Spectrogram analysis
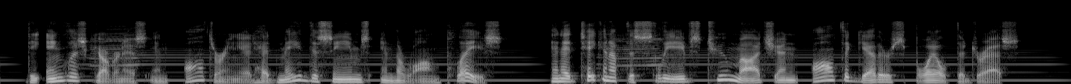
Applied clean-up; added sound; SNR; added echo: none; Wind instrument, woodwind instrument; 19 dB; none.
